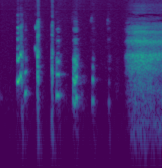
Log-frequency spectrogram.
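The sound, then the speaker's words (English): A dove clucks in a rapid string of six or seven short clucks that fade slightly, followed by a longer, harsh, breathy squawk at the end. No one speaks. “Come a in. A bird.”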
